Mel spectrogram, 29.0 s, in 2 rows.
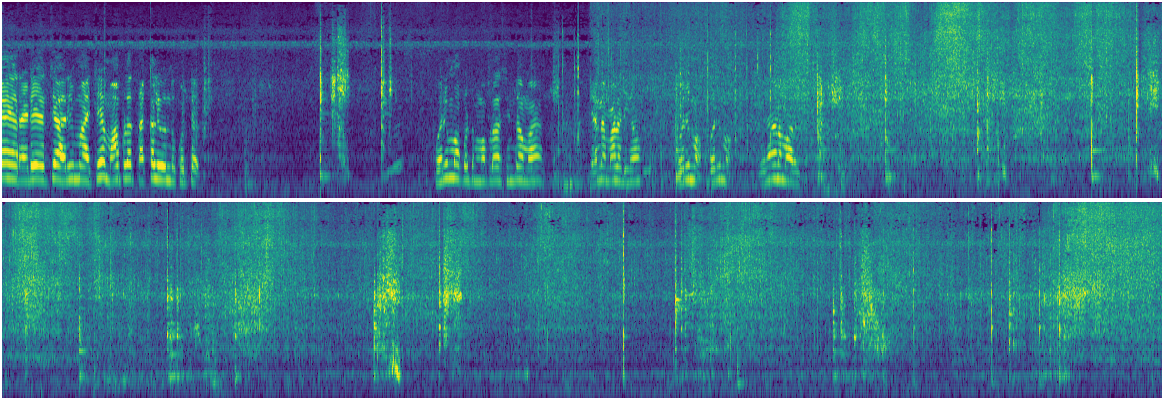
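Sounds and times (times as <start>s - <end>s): vegetables sizzling in hot oil: 0.0s - 29.0s
metal spatula scraping a pan: 3.9s - 5.0s, 6.8s - 18.4s, 19.0s - 21.2s, 22.1s - 29.0s.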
